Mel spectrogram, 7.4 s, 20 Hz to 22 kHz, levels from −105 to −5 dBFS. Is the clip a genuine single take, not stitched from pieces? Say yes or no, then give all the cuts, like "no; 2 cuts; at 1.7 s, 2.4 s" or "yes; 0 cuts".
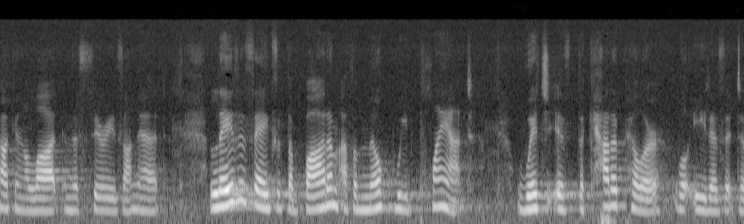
yes; 0 cuts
